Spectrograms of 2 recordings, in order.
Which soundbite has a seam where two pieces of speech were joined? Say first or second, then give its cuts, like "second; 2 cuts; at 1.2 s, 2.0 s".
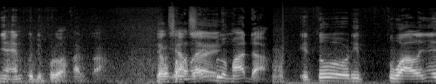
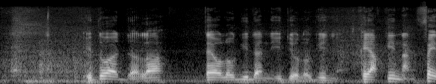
first; 1 cut; at 2.7 s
